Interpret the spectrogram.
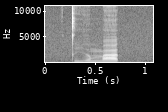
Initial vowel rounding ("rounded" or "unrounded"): unrounded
